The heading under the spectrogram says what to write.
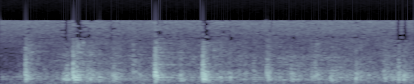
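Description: A train clatters along the rails with repeated sharp metallic clacks in an uneven rhythm over a steady rumbling roar, moderately loud, with no voices.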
